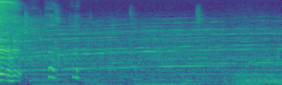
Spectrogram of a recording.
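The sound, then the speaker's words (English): A jet plane engine in a film scene with Clint Eastwood roars steadily, a broad rushing noise layered with a thin, high whine and a low rumble underneath, holding at an even level throughout. “Yeah, this is like a supersonic jet.”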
